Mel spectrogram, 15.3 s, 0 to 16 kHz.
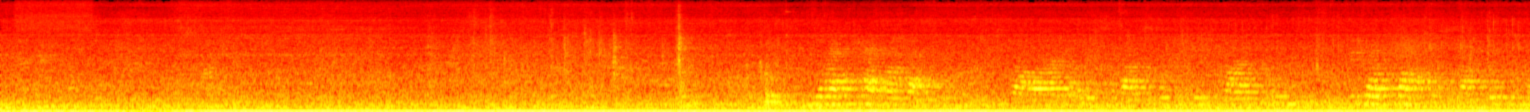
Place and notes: muenster, main station, track - muenster, bahnhof, gleis 12
soundmap nrw: social ambiences/ listen to the people - in & outdoor nearfield recordings
hier - bahnhof ambiencen
24 April 2008, 21:25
